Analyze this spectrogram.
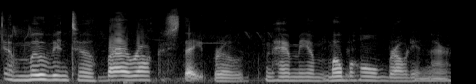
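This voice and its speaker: A woman with an Appalachian accent speaks at a moderate pace and medium pitch, keeping her intonation fairly even. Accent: Appalachian Southern US. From US South, Appalachian North Carolina. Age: 60s. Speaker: mountain resident. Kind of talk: interview.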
